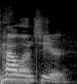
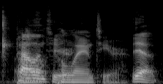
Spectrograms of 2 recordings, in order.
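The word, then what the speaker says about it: palantír: Palantir. Palantir. Yeah. The L is where the emphasis is.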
